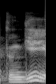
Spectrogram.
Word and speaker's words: тенге: Ударение в котором ты всегда путаешь, но сейчас ты сказал верно, я у штудинера проверял. – Спасибо, да, я всегда путаю ударение в этом слове, и сколько бы я ни запоминал, что правильно «тенге», я через 10 минут об этом забуду и опять буду сомневаться.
